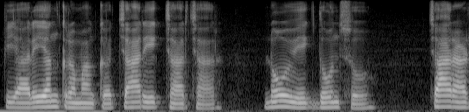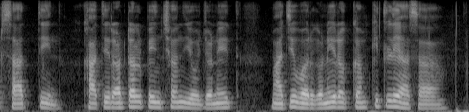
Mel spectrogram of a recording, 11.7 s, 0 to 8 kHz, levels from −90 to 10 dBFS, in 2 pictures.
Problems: background sounds at intervals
